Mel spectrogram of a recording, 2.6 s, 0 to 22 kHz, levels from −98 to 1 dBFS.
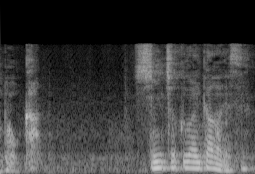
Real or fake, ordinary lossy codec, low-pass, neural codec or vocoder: fake; none; none; codec, 16 kHz, 4 kbps, FunCodec, trained on Chinese and English, 50 frames a second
